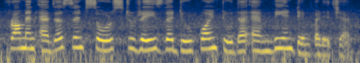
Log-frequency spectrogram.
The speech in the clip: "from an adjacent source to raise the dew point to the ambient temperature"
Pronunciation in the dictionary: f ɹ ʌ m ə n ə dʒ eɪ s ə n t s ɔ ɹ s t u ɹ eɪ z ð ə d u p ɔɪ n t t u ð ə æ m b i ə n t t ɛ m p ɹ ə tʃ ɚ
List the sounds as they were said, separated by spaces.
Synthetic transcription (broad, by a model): f ɹ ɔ m ə n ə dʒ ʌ s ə n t s ɔ ɹ s t u ɹ eɪ z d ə d u p ɔɪ n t t u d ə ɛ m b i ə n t t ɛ m p ɹ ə tʃ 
